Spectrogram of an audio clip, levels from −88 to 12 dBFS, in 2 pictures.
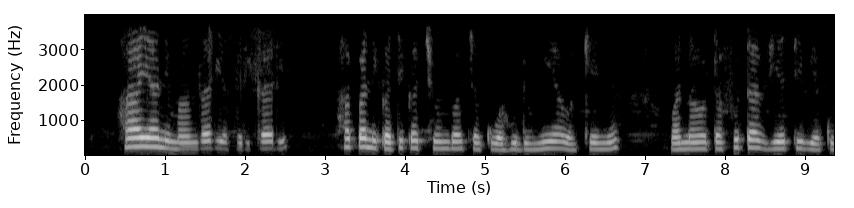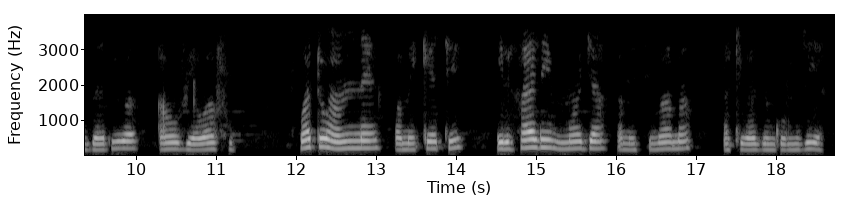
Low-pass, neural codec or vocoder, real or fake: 3.6 kHz; none; real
